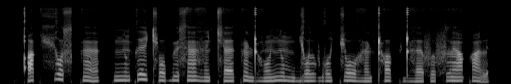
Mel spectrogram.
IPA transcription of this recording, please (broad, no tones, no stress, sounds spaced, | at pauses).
qʼ ɛ k ç o s k ɛ̃ | ɲ õ k e cʰ o ɓ y s ɛ̃ ɦ ẽ cʰ ɛ k ɛ̃ ɖʱ õ ɲ õ m ɟ o l ɡ o c o ɦ ɛ̃ ʈʰ ʌ k ɖʱ ɛ f ɘ f l ɛ̃ q ẽ l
